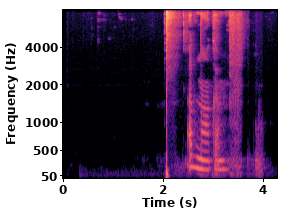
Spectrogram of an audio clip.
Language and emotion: Russian, neutral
